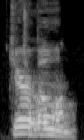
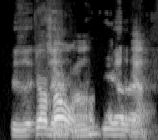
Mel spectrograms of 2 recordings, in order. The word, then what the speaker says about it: Jeroboam: Jeroboam. Jeroboam. The Western Kansas accent. Okay, right. Okay. Well, I'll call him Yerovam, and that's the West Bank accent.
